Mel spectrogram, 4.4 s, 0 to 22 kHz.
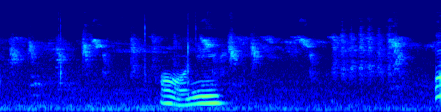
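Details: Hand-tame pet common hill myna let out to fly in its bird room on a November 18 morning. It gives one loud, voice-like, harmonic utterance that dips and then rises, with faint high chirps and twitters around it.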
